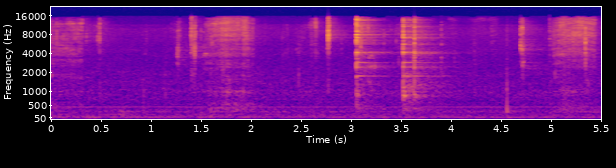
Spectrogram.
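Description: Metal spoons working on ceramic plates and bowls during a meal: small scrapes and taps, with two sharp ringing clinks about three seconds in, and faint chewing.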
